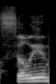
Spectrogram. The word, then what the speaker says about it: Cillian: And especially one without Cillian Murphy. Yeah, Cillian what do they call him? Killian? Cillian? Killian, meow. I call Yeah, him, yeah, it's Cillian Murphy, I'm sorry.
